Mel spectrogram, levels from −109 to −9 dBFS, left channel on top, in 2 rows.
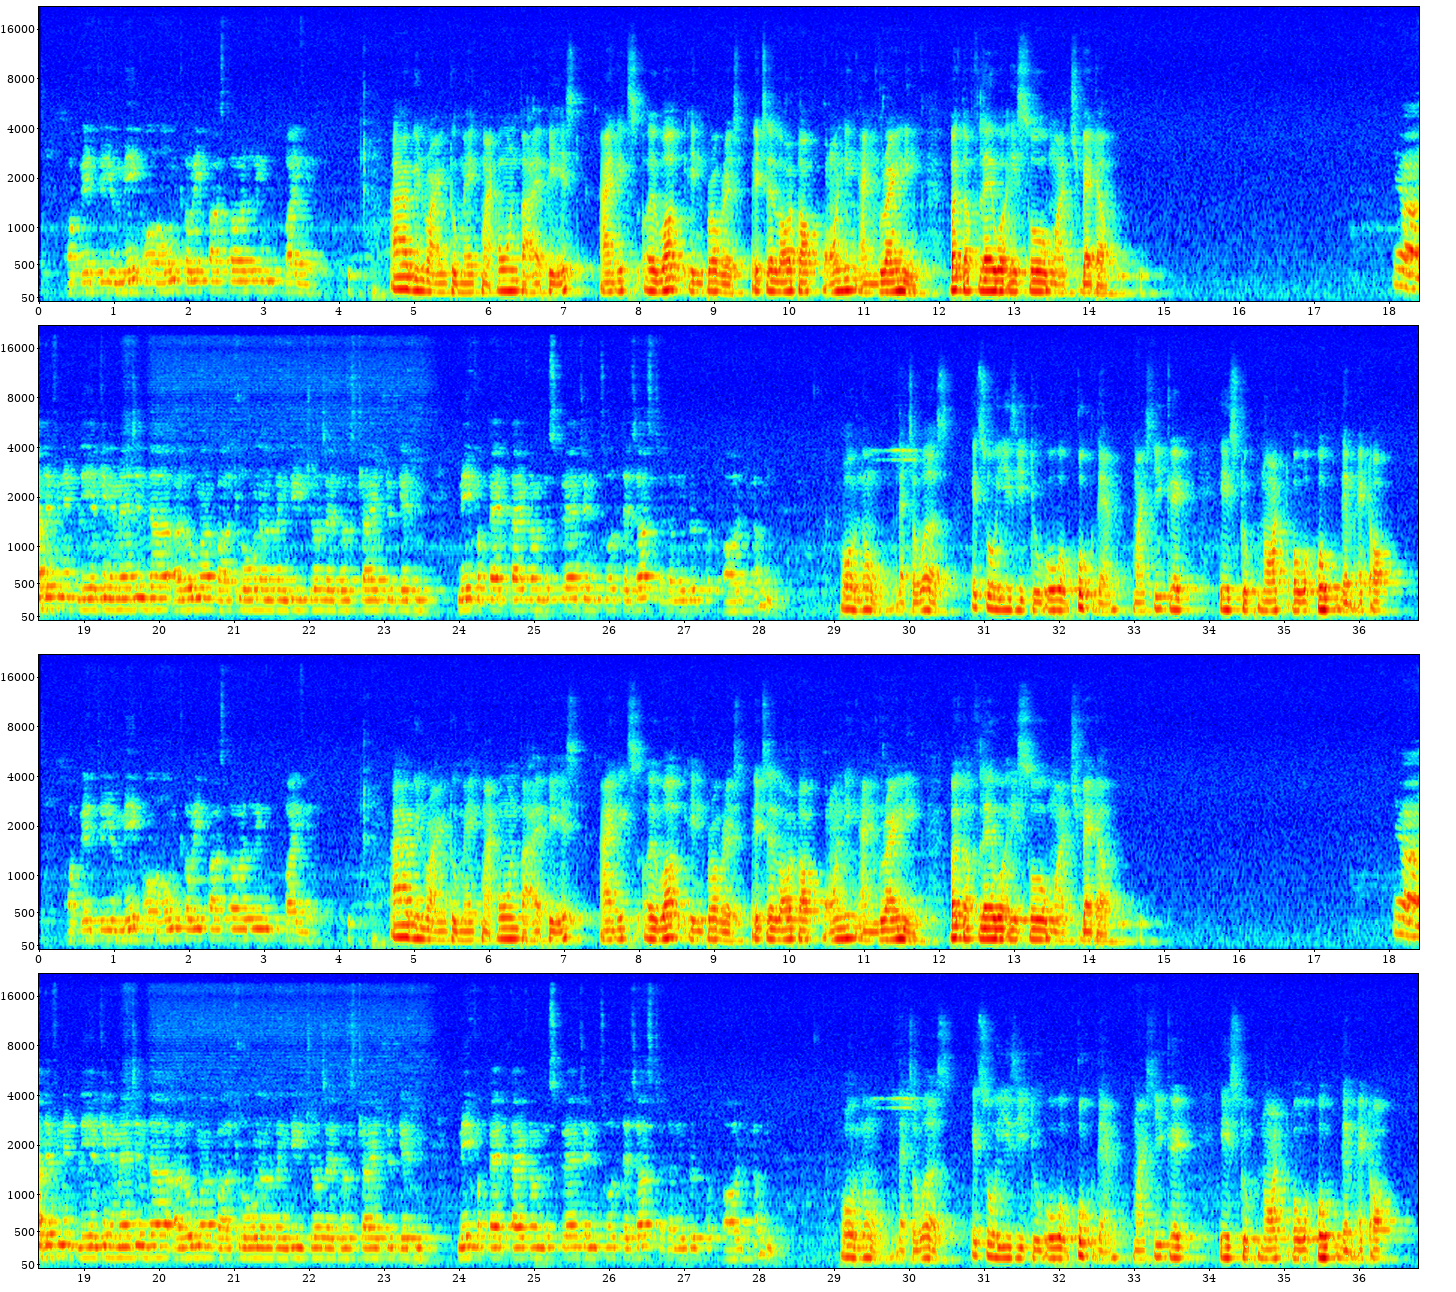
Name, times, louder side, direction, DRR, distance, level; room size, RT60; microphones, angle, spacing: voice 1, 0.4-3.6 18.0-23.6 24.0-28.2 29.7-30.0 35.0-35.1, right 1 dB, 5° right, -3 dB, 2.3 m, -31 dB
voice 2, 4.7-7.1 7.5-11.7 12.1-14.7 29.1-30.5 30.8-33.7 34.1-36.3, left 1 dB, 20° left, 2 dB, 0.8 m, -24 dB
22.5 x 8.6 x 2.4 m, 0.75 s
head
